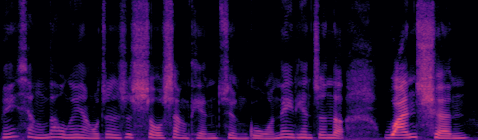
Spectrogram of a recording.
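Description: A woman, co-hosting a podcast and telling a personal story in an animated, expressive way. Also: mid-range voice, normal speed. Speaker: podcast co-host. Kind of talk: casual chat, personal storytelling.

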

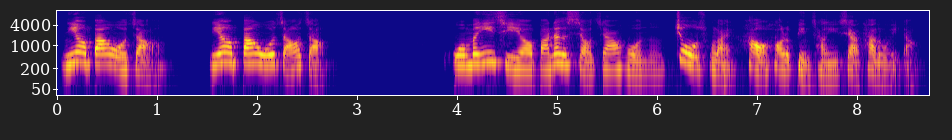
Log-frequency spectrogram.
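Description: A woman's voice: medium pitch, animated, moderate pace, lightly acted. A woman voicing a huge, brutish, man-eating male giant who bellows and bullies in a storybook reading. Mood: greedy. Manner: bellowing, bullying, greedy.

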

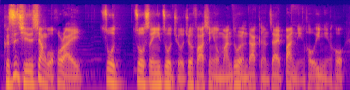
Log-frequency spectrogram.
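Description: Fast-talking man in casual chat. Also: fairly low pitch. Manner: animated, acts out his own past inner voice. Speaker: podcast co-host. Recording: faint music in background.

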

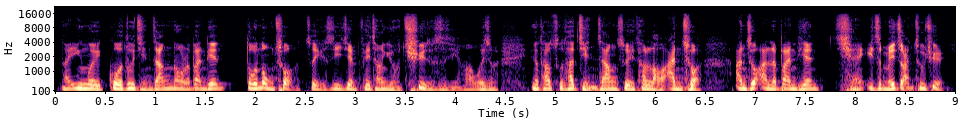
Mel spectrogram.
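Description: A man's voice: high-pitched, quick pace, hardly any pauses, a little mellow, husky, no room sound, clean studio sound. A middle-aged man with a Taiwanese Mandarin accent, hosting a casual chat and rambling through anecdotes with many fillers. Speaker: podcast host.

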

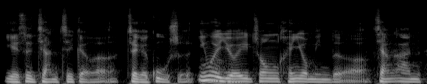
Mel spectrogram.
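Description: A man's voice: mid-range voice, moderate pace, gravelly, mellow. A man speaking as a guest in a casual interview, giving his opinions and explaining them through stories and quoted exchanges. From outside Taiwan.

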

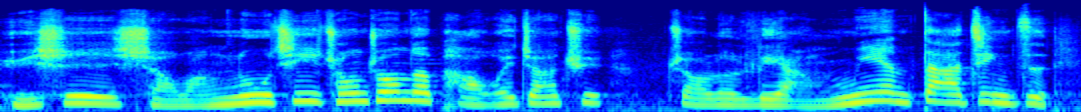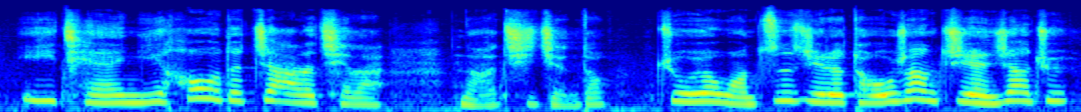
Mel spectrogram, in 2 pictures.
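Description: A woman narrating a children's story in a lively, expressive way, speaking to young listeners. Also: fairly high pitch, normal speed.

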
